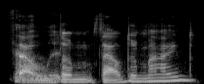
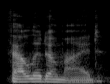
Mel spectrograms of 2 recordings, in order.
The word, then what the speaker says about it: thalidomide: how do you say that what is that thalomid thalidomide yes Stark weather homicide children of thalidomide yeah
